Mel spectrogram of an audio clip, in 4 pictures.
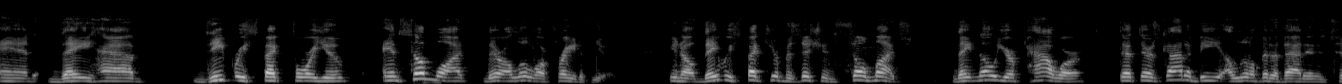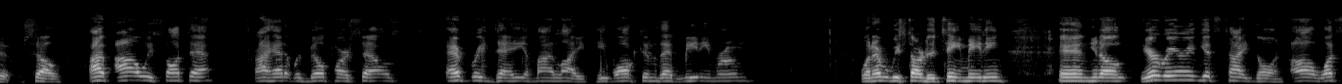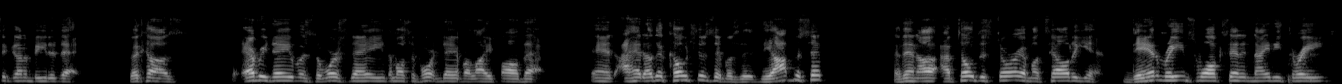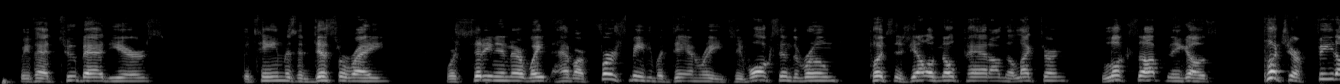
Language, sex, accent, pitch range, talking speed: English, male, American, 150-180 Hz, 190 wpm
